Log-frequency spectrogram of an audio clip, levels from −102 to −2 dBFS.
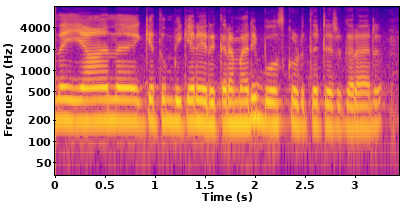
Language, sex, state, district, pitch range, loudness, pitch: Tamil, female, Tamil Nadu, Kanyakumari, 175-190 Hz, -15 LUFS, 185 Hz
